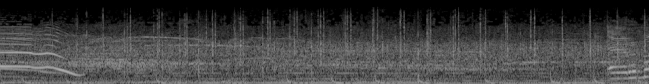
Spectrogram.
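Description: Studio audience applauding and cheering over background music. The tail of a long shouted "¡Felicitaciones!" falls away in the first second.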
